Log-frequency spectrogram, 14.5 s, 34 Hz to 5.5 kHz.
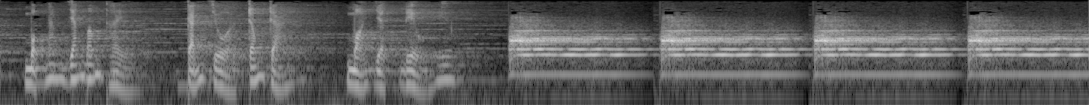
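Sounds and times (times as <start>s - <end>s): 
temple bell ringing: 0.0s - 1.1s, 5.9s - 14.5s
speech: 0.3s - 1.9s, 2.5s - 4.0s, 4.6s - 6.2s, 6.8s - 7.2s.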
